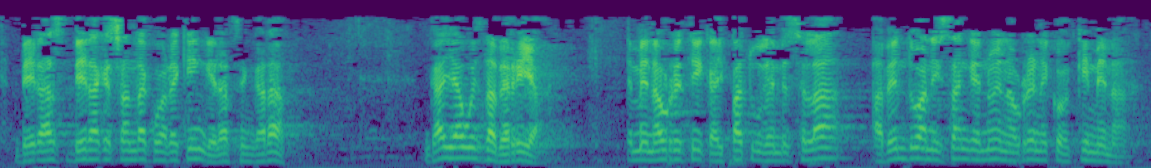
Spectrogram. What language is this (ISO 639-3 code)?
eus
